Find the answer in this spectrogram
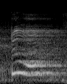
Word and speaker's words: tomb: Tomb rhymes with room.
